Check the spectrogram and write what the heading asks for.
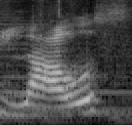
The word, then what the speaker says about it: Laos: इस वीडियो में मैं कहीं-कहीं जगह पे लाओ और कहीं-क जगह पे लाओस बोल सकती हूं क्योंकि आप ये दोनों को प्रोनाउंसिएशन कर सकते हैं।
